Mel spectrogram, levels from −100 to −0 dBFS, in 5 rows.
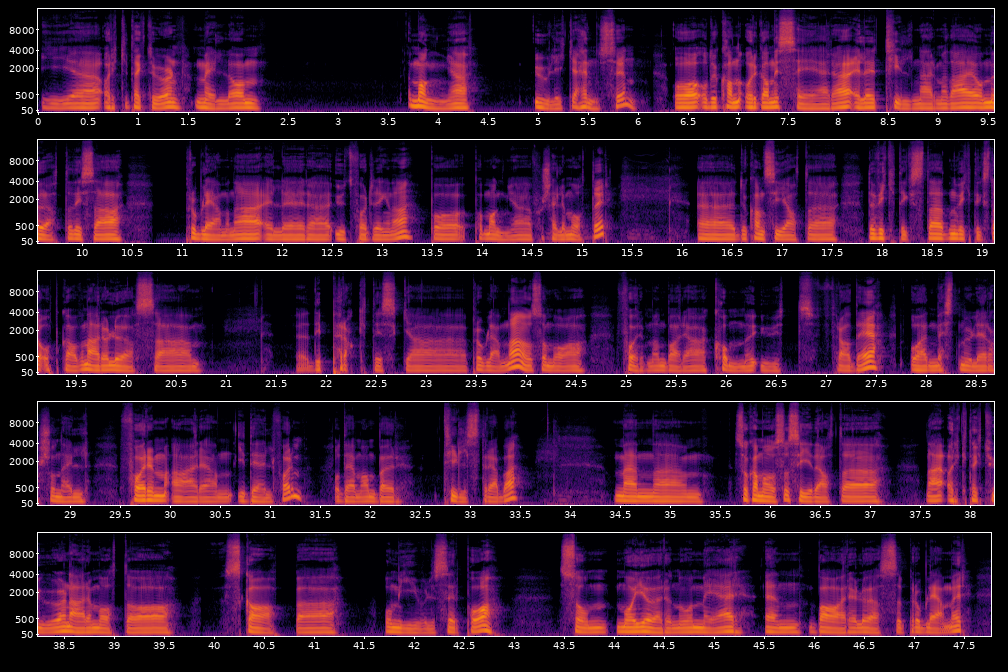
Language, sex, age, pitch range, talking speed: English, male, 30-49, 100-115 Hz, 125 wpm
